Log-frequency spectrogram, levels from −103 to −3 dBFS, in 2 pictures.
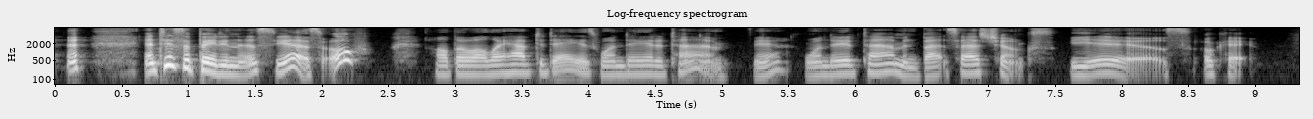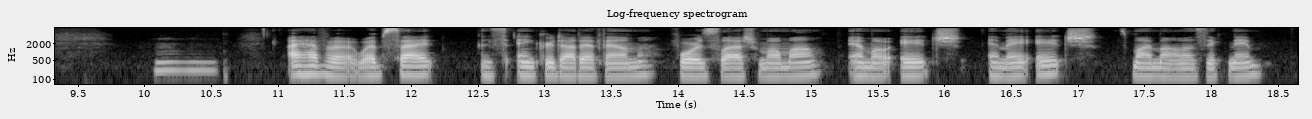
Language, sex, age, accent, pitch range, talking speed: English, female, 40-59, American, 145-180 Hz, 145 wpm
